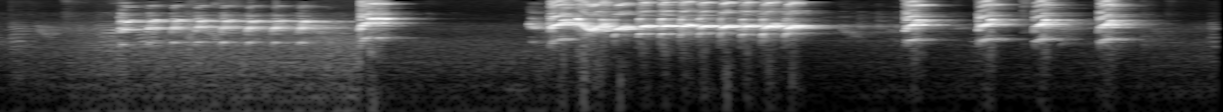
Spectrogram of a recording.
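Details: Fischer's lovebirds, kept birds, sounds meant to encourage pairing and mating: a run of shrill high chirps, then a dense ringing trill near two seconds long, followed by five sharp separate squeaks in quick succession.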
